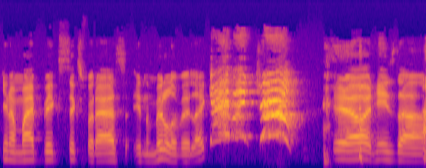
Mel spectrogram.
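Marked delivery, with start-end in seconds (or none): 2.1-3.3 put-on very high shouted little-kid voice. Retelling calling to a ballplayer from the crowd: imitating himself pretending to be a kid. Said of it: "pretending to be a kid".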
